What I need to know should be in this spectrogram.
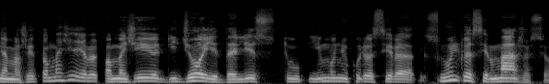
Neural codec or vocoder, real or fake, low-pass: codec, 32 kHz, 1.9 kbps, SNAC; fake; 14.4 kHz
